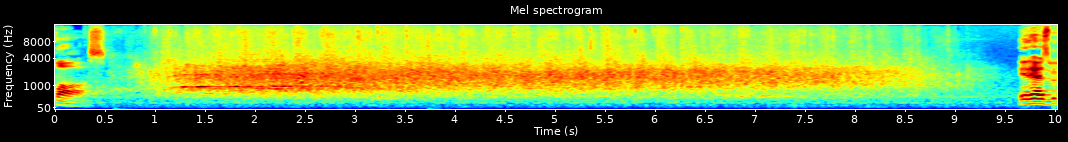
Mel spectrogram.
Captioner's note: applause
